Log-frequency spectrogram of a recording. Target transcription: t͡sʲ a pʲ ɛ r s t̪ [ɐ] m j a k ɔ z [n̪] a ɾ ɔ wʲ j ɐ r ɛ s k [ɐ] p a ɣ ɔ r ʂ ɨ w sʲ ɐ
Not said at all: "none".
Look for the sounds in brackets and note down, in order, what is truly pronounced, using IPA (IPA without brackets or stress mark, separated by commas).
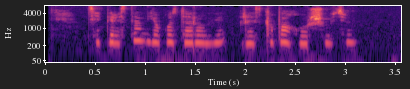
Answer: a, d̪, ɐ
